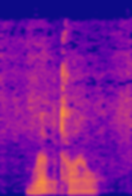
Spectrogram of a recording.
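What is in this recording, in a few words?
"reptile", British English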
